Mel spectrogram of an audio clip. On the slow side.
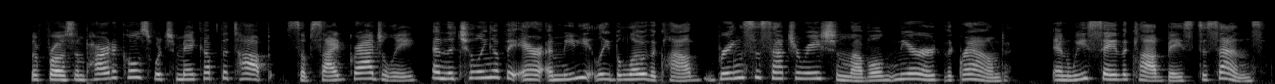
No: average, 160 wpm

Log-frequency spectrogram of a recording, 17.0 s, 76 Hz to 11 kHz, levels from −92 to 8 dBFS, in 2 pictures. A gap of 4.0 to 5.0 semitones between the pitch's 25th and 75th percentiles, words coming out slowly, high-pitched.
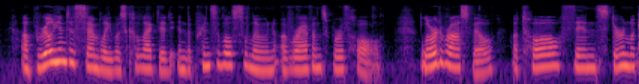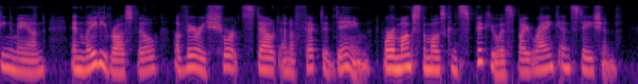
No: average, 3.4 semitones; slow, 125 wpm; high, 195 Hz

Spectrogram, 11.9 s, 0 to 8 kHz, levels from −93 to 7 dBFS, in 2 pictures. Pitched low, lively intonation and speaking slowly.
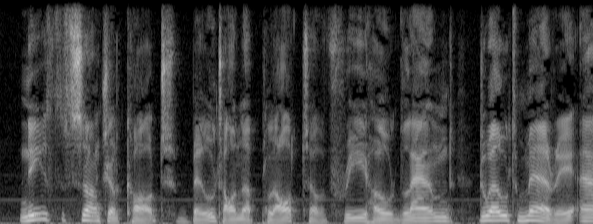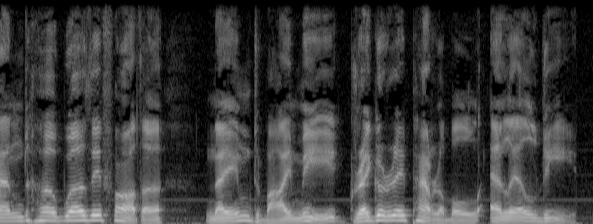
Yes: low, 125 Hz; wide, 6.1 semitones; slow, 115 wpm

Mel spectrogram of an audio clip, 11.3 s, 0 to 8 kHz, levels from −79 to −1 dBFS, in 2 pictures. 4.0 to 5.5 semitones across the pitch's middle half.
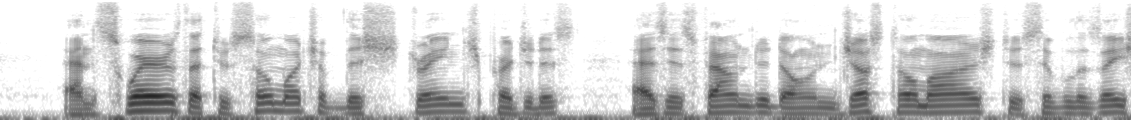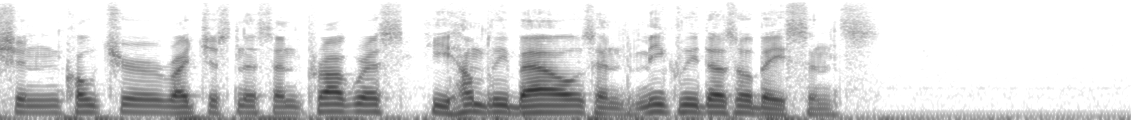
No: average, 3.3 semitones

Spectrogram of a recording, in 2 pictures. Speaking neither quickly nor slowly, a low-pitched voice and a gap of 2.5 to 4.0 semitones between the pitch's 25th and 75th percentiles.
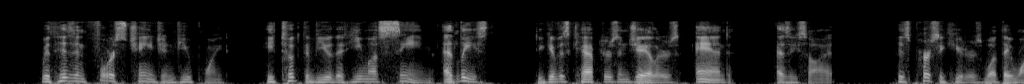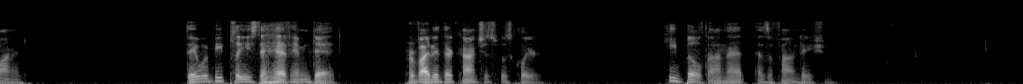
No: average, 145 wpm; low, 105 Hz; average, 4.4 semitones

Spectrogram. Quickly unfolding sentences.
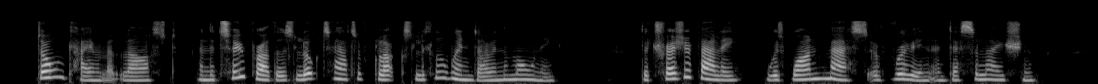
No: average, 145 wpm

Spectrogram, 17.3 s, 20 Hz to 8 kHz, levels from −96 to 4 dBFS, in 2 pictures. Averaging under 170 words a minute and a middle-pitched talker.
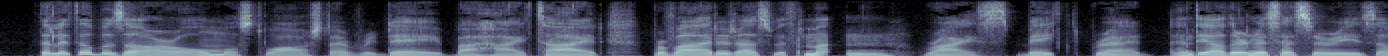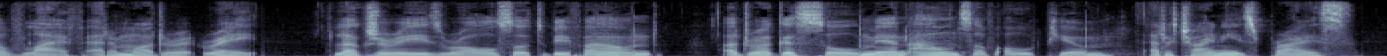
Yes: average, 150 wpm; medium, 160 Hz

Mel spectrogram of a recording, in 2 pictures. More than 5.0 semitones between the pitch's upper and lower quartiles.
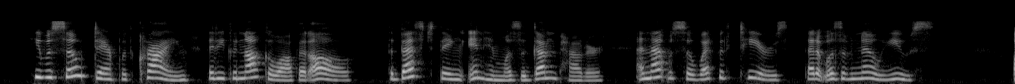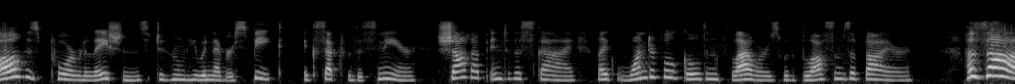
Yes: wide, 5.4 semitones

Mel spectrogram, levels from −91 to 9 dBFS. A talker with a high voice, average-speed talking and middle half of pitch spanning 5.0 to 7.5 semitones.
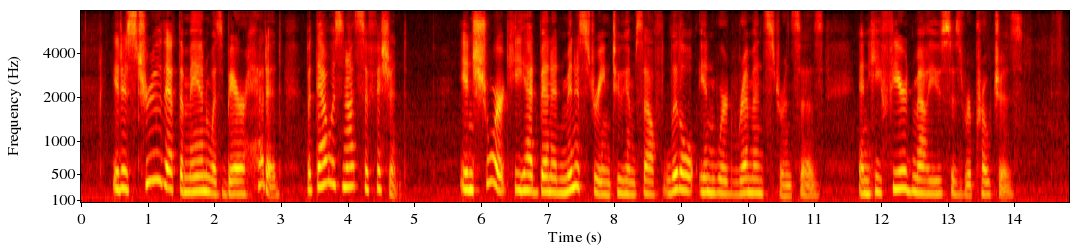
No: high, 225 Hz; slow, 115 wpm; average, 5.3 semitones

